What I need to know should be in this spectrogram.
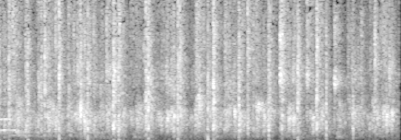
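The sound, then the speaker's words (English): A crowd applauds a poet after a poem reading, many hands clapping in a dense, irregular patter that stays fairly loud and even throughout, with no voices standing out. “Let's give him a hand.”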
